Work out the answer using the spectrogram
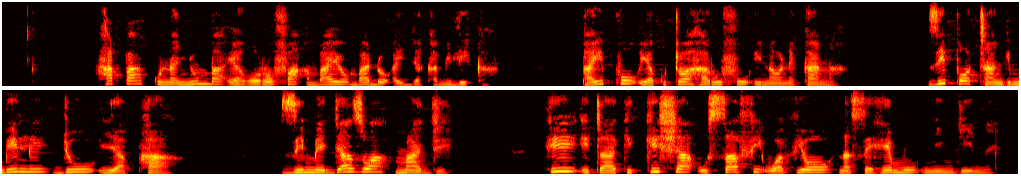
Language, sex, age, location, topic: Swahili, female, 36-49, Nairobi, government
